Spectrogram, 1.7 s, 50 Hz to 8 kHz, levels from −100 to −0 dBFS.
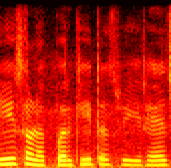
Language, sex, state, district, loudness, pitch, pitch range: Hindi, female, Uttar Pradesh, Gorakhpur, -23 LUFS, 220 Hz, 215-245 Hz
